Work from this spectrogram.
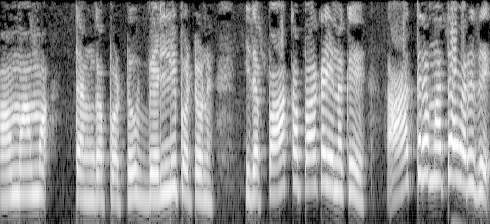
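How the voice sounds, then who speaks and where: A woman voices a young bride-to-be in a cartoon whose coaxing is sweet but false. The very high voice is recorded close and dry. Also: animated, normal speed, fairly bright tone, no echo. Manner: sugary, coaxing.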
